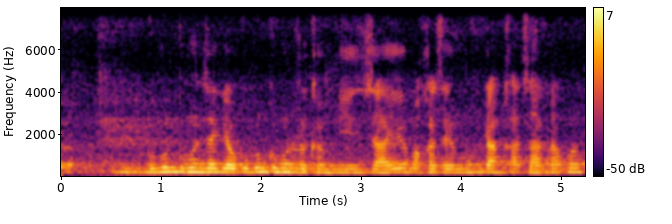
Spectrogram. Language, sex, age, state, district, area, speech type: Bodo, male, 18-30, Assam, Chirang, rural, spontaneous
